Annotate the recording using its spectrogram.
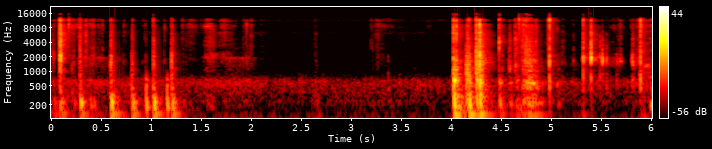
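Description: A rubber stamp tapped repeatedly onto an ink pad and pressed down on cardstock: a quick run of light taps with dull knocks, a short pause, then a cluster of sharper knocks and handling noise about four seconds in.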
